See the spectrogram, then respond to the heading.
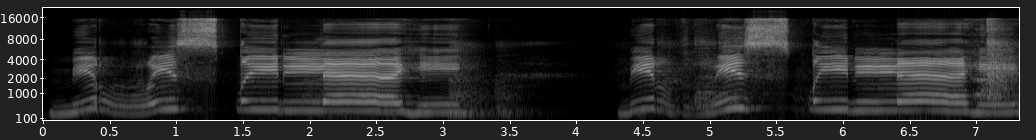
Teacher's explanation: نون ساکن کے بعد را مشدد ہے تو ادھر ادغام ہو رہا ہے ، مر، را کو تھوڑا سا سختی سے پڑھیں گے، رزق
